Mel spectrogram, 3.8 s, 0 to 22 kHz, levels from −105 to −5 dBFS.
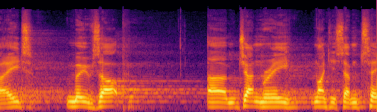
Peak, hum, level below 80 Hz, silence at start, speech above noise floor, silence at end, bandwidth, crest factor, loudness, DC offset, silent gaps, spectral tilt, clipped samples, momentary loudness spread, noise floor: -2 dBFS; none; -66 dBFS; 0 s; 26 dB; 0 s; 15 kHz; 16 dB; -18 LUFS; under 0.1%; none; -4.5 dB/octave; under 0.1%; 15 LU; -43 dBFS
